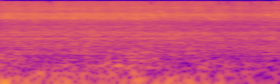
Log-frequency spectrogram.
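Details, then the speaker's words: Engine idling just after water pump swap from old motor to fix coolant leak, covers off; steady even idle with low hum, no knocks or ticks, no leakage, timing good; normal idle. "Timing is good. Everything sounds great."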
